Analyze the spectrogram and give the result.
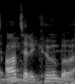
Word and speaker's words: Antetokounmpo: It's Antetokounmpo.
